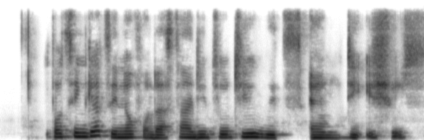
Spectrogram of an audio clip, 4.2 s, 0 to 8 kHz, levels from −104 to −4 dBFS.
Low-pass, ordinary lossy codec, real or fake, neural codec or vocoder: 7.2 kHz; none; fake; codec, 16 kHz, 4 kbps, X-Codec, HuBERT features, trained on balanced general audio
